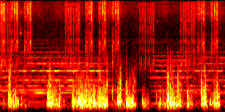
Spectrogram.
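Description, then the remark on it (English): Strong, gusty wind in New Zealand buffets the microphone in irregular low, rumbling bursts, loud and uneven throughout, with faint steady band music running underneath. “As you can tell, it's really windy.”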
